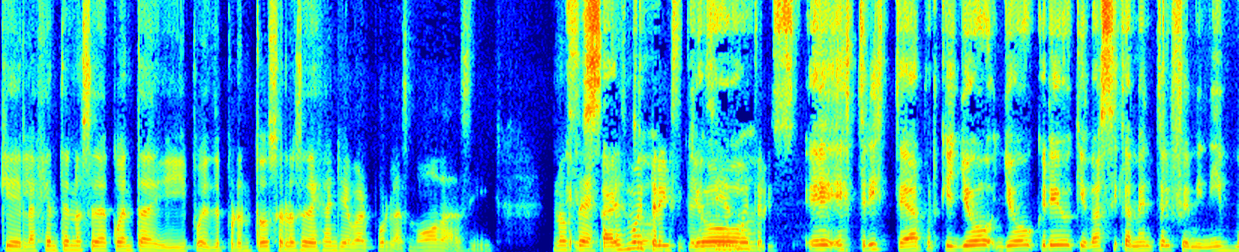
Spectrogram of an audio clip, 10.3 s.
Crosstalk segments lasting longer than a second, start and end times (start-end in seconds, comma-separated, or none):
4.7-6.3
